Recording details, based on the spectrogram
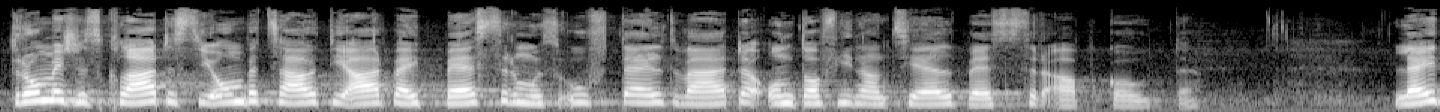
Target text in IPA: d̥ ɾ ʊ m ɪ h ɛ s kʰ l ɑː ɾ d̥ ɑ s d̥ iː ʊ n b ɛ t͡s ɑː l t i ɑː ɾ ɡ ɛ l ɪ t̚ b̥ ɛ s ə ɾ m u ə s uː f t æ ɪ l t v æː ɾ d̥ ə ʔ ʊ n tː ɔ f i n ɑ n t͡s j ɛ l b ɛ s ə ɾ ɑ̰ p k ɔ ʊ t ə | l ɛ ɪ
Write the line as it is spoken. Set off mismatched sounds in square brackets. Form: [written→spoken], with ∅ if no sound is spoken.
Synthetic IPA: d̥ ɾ ʊ m ɪ [h→ʃ] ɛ s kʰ l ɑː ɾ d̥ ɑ s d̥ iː ʊ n b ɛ t͡s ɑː l t i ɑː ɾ [ɡ→b] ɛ [l→∅] ɪ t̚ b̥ ɛ s ə ɾ m u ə s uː f t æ ɪ l t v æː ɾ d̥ ə ʔ ʊ n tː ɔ f i n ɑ n t͡s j ɛ l b ɛ s ə ɾ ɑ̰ p k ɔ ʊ t ə | l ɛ ɪ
